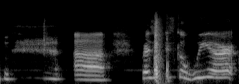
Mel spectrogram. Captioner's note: chuckles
